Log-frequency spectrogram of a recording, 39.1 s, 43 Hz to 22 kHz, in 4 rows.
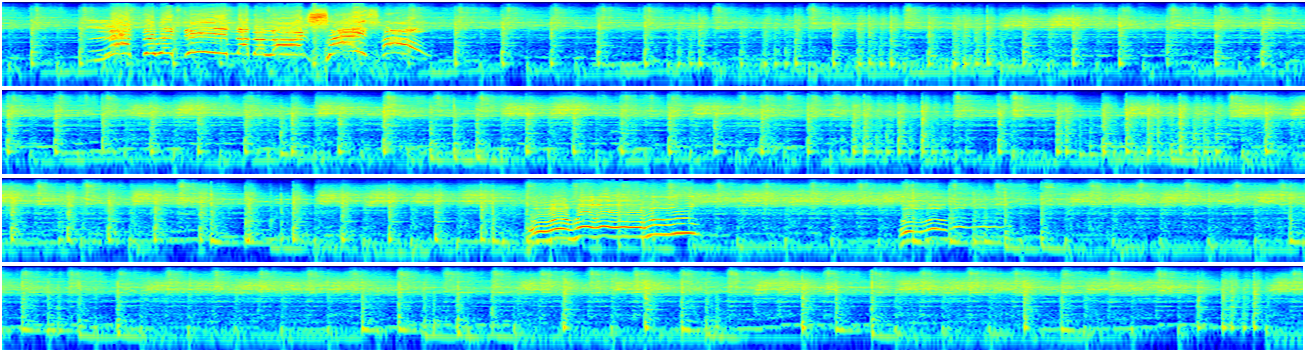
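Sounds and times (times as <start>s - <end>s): live band playing: 0.0s - 39.0s
rapid snare and bass drum hits: 0.0s - 39.0s.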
